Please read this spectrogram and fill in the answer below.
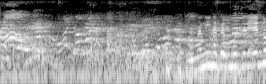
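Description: Many children's voices calling out at once and overlapping: an audience shouting answers to a question. A man's voice cuts in near the end.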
